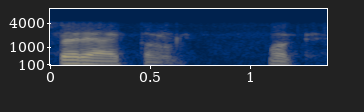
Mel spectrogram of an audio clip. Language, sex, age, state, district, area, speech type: Kannada, male, 45-60, Karnataka, Davanagere, urban, conversation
